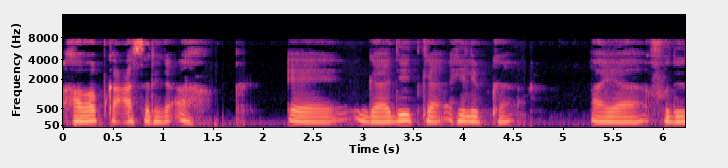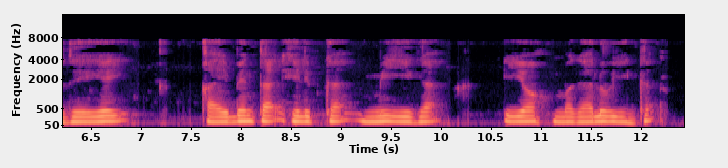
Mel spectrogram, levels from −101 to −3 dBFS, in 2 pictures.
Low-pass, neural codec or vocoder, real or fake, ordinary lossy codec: 7.2 kHz; none; real; MP3, 48 kbps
